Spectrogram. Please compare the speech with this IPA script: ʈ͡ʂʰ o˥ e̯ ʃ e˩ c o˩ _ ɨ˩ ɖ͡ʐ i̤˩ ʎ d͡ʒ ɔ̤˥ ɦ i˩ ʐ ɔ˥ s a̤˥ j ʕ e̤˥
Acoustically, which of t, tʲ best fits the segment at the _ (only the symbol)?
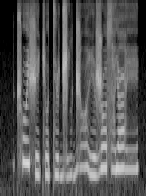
tʲ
